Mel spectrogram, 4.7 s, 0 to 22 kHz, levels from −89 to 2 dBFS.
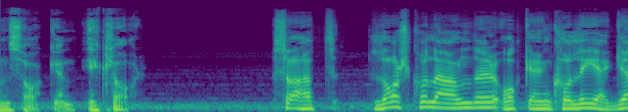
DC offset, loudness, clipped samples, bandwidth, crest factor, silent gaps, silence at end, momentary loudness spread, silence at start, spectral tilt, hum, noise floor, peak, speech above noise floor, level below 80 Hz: under 0.1%; -17 LUFS; under 0.1%; 16 kHz; 16 dB; none; 0 s; 16 LU; 0 s; -5.5 dB/octave; none; -39 dBFS; -2 dBFS; 22 dB; -36 dBFS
